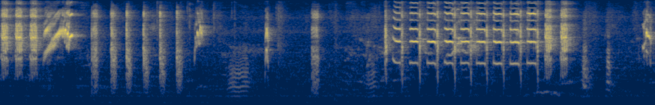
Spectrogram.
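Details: A Javan myna, used as a master song for training birds, sings a fast, jumbled medley of harsh chatters, rapid clicking bursts and ringing whistled notes, with squeaky, buzzy phrases in between.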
